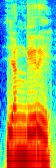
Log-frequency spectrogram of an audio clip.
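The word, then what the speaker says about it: iungere: Cone plus यंगेरे। इसको जे को silent कर देंगे।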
